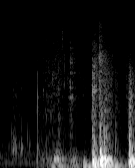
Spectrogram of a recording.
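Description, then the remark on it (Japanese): A few dull, low thumps of a foot knocking against a desk while filming a YouTube video, one stronger bump near the middle and another toward the end, fairly soft with no talking. “であるいはこうなんかこう机にこう足が当たった音とか”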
